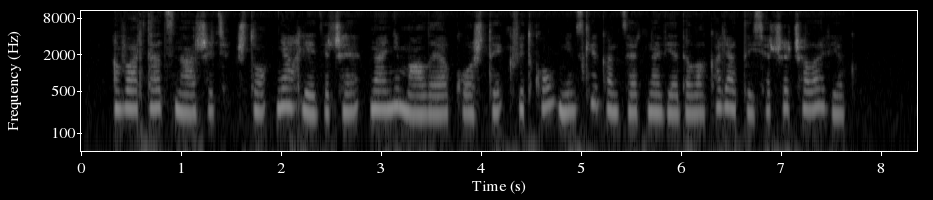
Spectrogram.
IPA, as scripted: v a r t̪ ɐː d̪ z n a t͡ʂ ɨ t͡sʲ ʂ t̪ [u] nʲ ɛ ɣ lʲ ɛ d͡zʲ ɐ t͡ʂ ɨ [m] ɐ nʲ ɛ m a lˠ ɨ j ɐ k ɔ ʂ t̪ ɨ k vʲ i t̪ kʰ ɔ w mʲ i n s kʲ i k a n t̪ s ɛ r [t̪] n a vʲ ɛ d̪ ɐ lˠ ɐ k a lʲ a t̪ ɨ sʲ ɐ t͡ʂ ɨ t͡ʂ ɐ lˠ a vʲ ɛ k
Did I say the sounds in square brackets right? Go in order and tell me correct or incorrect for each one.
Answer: incorrect, incorrect, correct

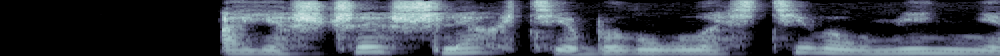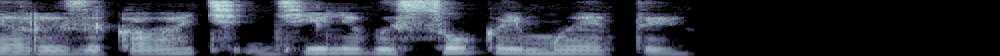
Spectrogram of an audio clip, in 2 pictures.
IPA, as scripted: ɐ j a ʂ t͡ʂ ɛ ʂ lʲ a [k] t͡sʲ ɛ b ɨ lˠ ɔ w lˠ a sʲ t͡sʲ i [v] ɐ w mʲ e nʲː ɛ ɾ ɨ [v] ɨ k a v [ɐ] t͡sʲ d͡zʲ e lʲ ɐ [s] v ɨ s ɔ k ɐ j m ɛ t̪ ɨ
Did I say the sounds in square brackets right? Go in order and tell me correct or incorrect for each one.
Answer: incorrect, correct, incorrect, incorrect, incorrect

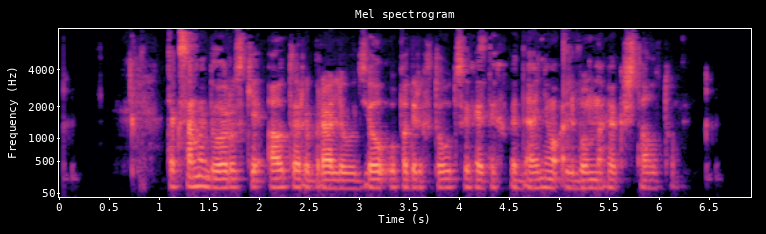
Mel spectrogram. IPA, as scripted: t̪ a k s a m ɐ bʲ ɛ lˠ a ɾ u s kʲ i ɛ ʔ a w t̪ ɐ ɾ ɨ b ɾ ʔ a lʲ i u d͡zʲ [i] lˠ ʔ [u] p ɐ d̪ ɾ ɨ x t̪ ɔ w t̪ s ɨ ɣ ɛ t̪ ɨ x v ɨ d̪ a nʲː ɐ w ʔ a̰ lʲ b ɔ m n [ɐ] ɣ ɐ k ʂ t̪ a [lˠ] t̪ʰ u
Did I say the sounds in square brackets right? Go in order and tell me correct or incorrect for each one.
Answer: incorrect, correct, correct, correct

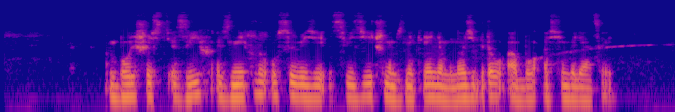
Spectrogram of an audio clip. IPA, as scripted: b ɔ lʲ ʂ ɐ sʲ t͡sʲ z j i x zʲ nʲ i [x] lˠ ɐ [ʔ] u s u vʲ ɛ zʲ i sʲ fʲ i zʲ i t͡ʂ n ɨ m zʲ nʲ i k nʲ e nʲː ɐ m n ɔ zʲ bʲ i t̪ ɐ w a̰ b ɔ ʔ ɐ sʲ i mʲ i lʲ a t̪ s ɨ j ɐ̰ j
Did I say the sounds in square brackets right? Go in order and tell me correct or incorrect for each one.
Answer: incorrect, correct

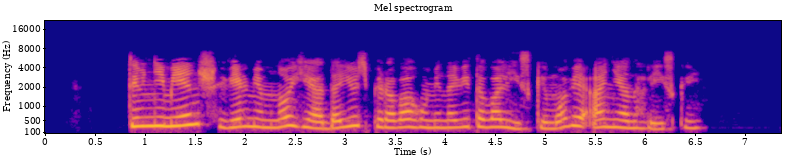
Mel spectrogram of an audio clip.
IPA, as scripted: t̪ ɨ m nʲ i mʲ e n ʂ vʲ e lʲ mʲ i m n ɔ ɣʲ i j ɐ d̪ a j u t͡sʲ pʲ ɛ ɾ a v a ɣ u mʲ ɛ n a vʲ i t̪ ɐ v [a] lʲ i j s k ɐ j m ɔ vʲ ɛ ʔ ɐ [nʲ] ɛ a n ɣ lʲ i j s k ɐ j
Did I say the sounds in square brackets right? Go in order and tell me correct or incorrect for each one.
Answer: correct, correct

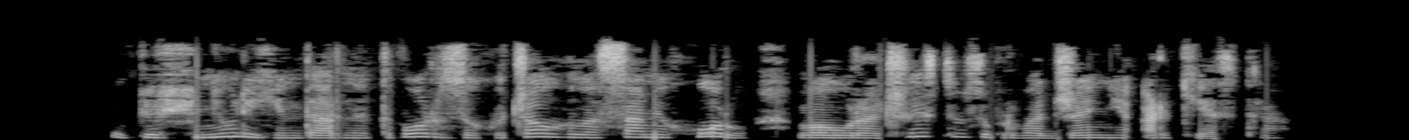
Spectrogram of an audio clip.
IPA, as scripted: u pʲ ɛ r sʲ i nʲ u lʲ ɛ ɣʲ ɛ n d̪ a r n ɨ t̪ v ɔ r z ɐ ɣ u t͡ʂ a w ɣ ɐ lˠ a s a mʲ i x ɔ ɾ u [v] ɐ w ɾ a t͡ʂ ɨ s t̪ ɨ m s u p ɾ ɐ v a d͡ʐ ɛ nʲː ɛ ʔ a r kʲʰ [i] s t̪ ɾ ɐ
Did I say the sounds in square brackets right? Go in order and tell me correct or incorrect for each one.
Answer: correct, incorrect

